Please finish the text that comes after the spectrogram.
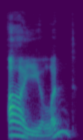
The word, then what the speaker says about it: island: So ni, the K is silent. Ni, our, island, climb.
